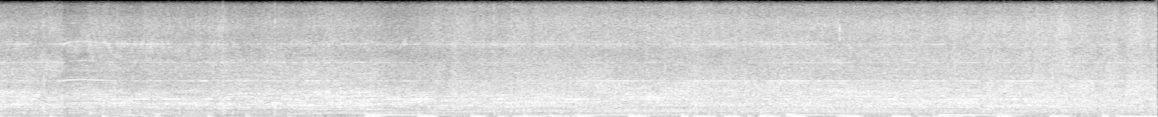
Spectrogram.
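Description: Cordless electric leaf blower running steadily, a constant rushing hiss. Background music with a bass line comes in about four seconds in.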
